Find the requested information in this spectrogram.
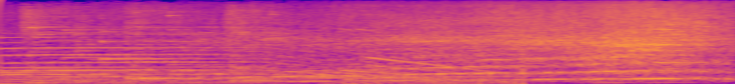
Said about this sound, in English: Y'all hear them driving crazy?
